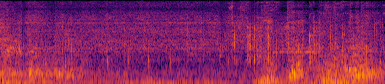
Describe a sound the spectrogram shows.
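Electric bolts crackle and boom.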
